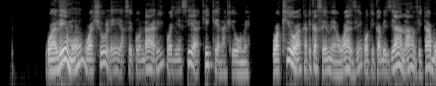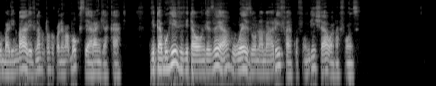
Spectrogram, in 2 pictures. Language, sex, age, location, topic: Swahili, male, 25-35, Dar es Salaam, education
